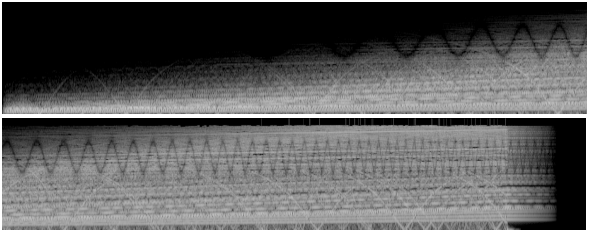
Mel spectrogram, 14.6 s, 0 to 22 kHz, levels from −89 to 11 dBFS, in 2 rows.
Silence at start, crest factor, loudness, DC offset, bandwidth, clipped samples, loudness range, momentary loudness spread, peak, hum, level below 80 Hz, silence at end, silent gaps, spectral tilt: 0 s; 14 dB; -12 LUFS; under 0.1%; 17 kHz; under 0.1%; 8 LU; 10 LU; 0 dBFS; none; -38 dBFS; 0.55 s; none; -2.5 dB/octave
